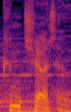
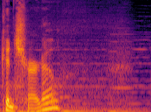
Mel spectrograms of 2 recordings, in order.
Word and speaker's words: concerto: Is that how you say it? Concerto? Concerto, yeah. Huh, I always said concerto. It's Italian. Concerto. Yeah, it's Concerto.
